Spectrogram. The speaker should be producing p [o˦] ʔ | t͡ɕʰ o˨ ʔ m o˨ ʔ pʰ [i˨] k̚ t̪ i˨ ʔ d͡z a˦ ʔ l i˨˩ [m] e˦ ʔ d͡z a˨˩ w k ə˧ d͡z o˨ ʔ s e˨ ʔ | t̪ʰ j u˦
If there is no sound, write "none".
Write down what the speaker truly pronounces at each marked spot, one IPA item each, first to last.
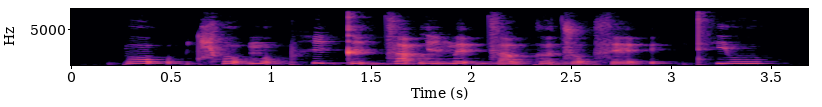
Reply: o˦, i˦, m

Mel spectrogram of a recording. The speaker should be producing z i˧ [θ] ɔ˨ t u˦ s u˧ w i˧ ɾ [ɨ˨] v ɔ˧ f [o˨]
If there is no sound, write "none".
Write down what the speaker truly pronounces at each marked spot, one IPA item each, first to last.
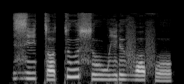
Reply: t, ɨ˧, o˨

